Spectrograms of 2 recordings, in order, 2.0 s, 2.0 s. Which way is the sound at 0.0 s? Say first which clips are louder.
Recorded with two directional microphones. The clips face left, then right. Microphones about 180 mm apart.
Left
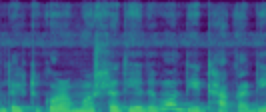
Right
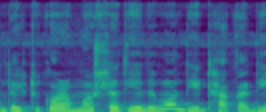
Right 4 dB; 45° right (ahead or behind).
